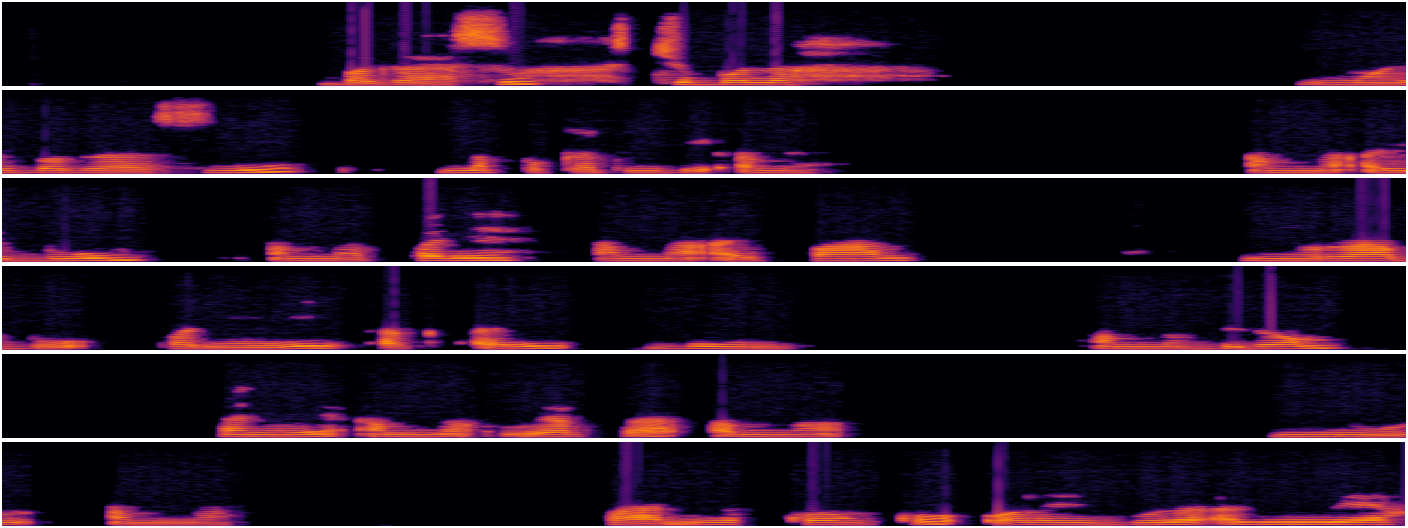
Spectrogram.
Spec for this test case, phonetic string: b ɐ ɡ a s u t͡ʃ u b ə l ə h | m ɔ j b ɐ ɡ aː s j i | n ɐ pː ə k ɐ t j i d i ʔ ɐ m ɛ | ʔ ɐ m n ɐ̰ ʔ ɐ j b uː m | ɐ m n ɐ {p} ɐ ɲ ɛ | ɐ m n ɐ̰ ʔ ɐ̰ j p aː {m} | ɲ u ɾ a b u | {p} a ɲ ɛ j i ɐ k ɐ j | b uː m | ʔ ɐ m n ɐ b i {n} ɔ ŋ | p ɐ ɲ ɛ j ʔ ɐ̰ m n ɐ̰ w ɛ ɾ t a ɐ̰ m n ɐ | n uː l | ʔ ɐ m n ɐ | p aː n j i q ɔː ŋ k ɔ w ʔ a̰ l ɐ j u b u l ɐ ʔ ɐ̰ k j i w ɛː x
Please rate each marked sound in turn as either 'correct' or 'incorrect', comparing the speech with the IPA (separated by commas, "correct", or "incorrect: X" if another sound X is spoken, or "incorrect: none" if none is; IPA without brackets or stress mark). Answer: correct, incorrect: n, correct, incorrect: d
